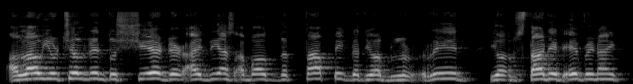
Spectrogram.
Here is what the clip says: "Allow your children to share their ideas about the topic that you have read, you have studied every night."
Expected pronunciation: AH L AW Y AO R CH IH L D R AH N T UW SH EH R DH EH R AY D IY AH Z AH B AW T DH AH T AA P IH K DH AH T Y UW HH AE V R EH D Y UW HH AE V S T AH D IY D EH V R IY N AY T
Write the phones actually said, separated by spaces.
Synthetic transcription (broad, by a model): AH L AW Y AO R CH IH L D R AH N T UW SH EH R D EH R AY D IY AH S AH B AW T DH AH T AA P IH K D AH T Y UW HH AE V R EH D Y UW HH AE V S T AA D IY D EH V R IY N AY T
